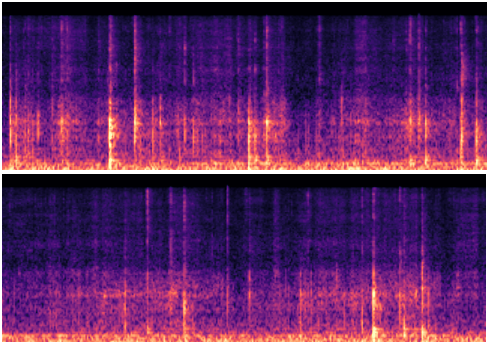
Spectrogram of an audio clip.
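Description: A deflated yellow vinyl beach ball with a black printed eye is crinkled and scratched with long nails. Quiet, soft crinkling and scratching over a low rumble, broken by short, sharp clicks and brief bright scratch bursts.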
